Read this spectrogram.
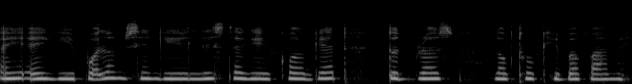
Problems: background sounds at intervals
